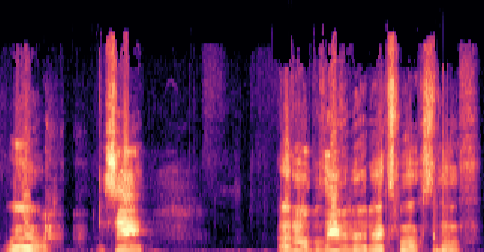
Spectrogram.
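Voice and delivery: put-on high, loud drunk hobo drawl. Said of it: "drunk hobo".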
